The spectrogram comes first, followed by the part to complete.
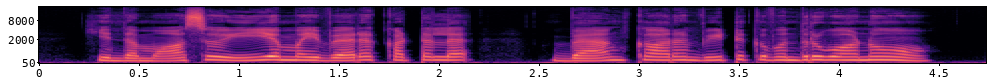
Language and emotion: Tamil, fearful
